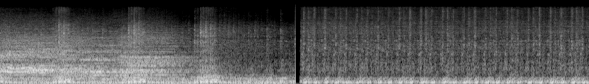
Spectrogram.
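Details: 2003 Harley Sportster 1200C V-twin after ignition module replacement, in neutral: fires up with a few blips, then settles into a steady loping idle with no popping or backfire; running normally.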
